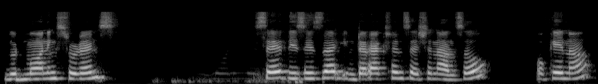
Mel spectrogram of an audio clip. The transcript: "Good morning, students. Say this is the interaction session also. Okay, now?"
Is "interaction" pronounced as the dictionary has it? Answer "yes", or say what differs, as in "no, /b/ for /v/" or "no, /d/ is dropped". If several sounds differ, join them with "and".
yes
